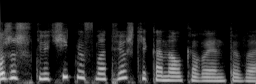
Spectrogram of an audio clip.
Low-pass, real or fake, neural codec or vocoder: 7.2 kHz; fake; codec, 44.1 kHz, 2.6 kbps, SNAC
